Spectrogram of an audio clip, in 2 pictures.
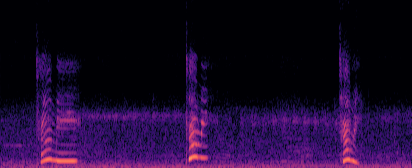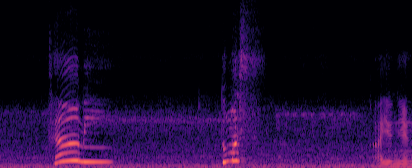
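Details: Playful domestic pet cats: short, sharp meows that rise then drop, repeated roughly every two seconds, six in all, some slightly longer and bending downward; a steady low hum runs underneath.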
